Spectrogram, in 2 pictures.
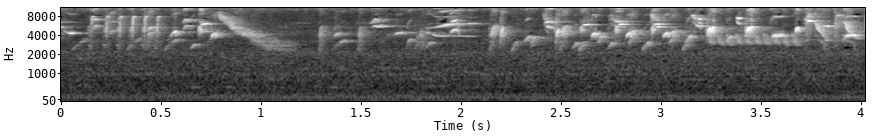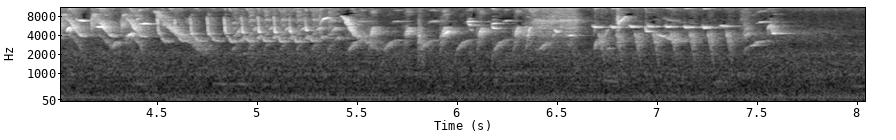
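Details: Sevillian European goldfinch delivering a lively burst of high tinkling twitters, slurred whistles and buzzy trills, fading out near the end, with a faint steady hum.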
